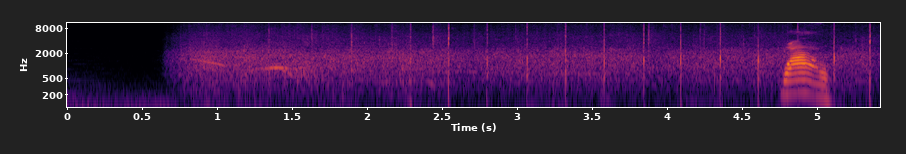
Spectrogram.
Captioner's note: cheers and applause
